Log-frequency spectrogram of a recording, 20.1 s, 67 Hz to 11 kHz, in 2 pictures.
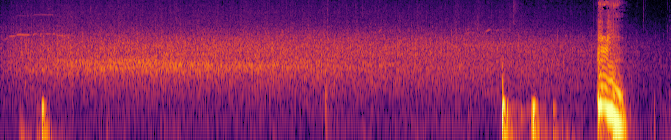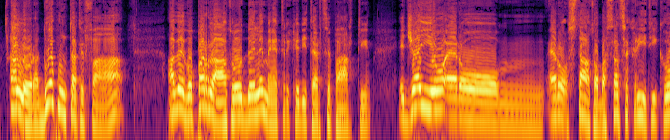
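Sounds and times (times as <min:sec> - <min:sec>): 
steady crowd applause: 0:00.0 - 0:10.0
knocks: 0:00.6 - 0:00.8, 0:07.5 - 0:08.6
speech: 0:10.4 - 0:20.1.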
